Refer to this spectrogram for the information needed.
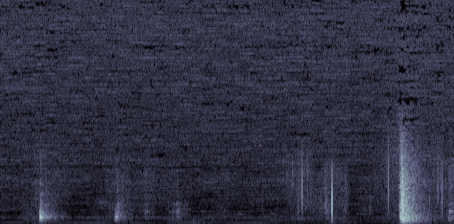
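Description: A handful of muffled footsteps of a man taking a drink straight to the bedroom thud unevenly across a floor, with pauses between them and a heavier, louder step near the end. No one speaks.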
